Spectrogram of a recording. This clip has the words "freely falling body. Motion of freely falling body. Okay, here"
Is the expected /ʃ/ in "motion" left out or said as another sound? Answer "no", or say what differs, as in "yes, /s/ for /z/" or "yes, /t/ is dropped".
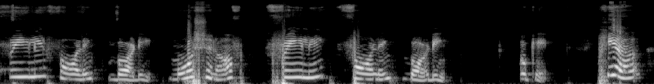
no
